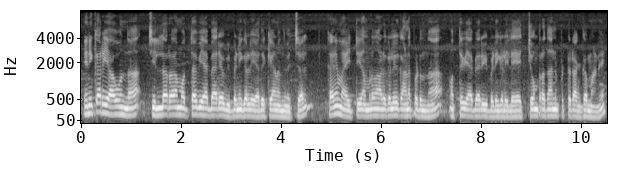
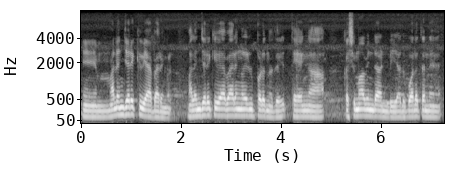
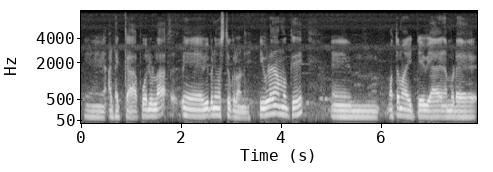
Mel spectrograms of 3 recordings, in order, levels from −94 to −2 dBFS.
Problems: none marked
